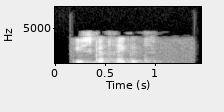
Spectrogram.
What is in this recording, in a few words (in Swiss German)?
"usgetrickelt", alsace; meteo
